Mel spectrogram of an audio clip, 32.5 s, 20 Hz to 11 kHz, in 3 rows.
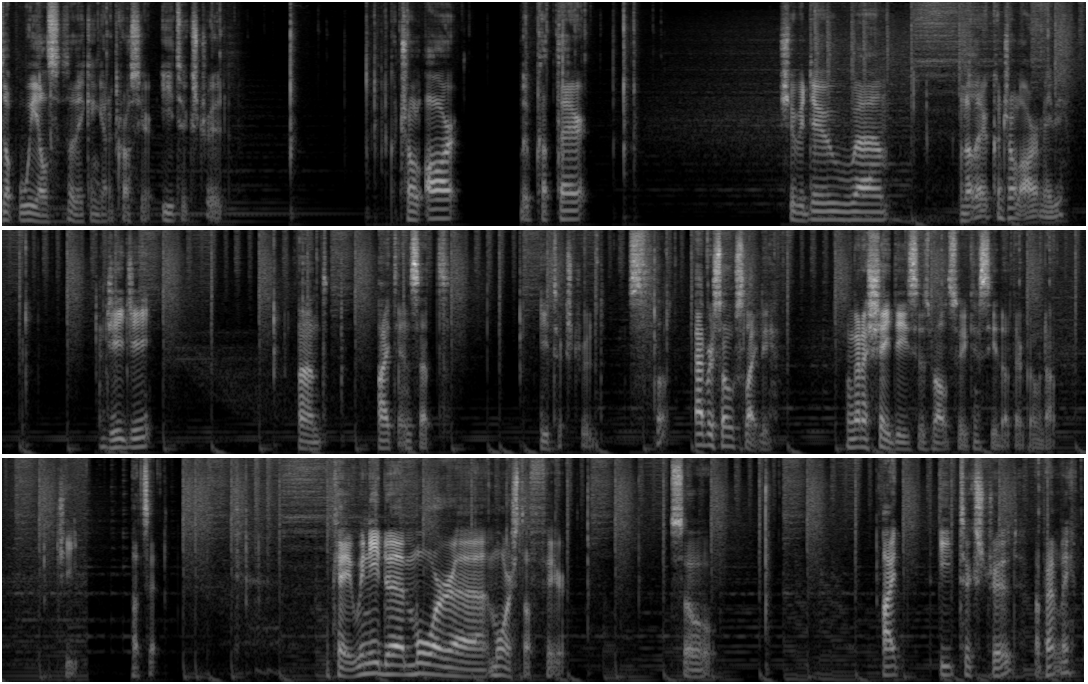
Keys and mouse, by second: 0.1 i, 0.9 e, 3.4 ctrl+r, 4.9 3, 5.2 click, 5.9 2, 6.2 click, 7.8 2, 8.8 ctrl+r, 10.8 2, 11.5 g, 13.3 3, 13.7 shift+click, 14.4 i, 15.7 e, 17.2 shift+click, 18.3 shift+click, 19.6-20.8 shift+drag, 21.8 g, 23.0 g, 23.8 3, 24.9 middle click, 25.0 click, 26.1 shift+click, 27.4 shift+click, 27.7 3, 29.2 shift+click, 30.1 e, 32.1 click.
